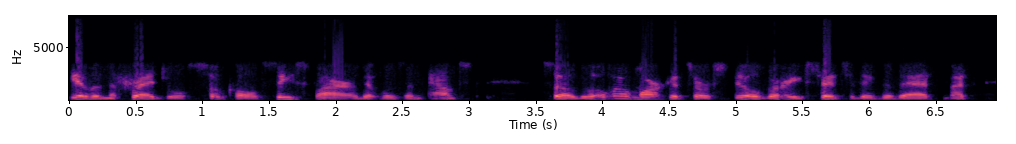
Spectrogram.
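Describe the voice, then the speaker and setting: Speaking with a Southern US accent, a man uses a medium pitch, ordinary pitch variation and a moderate pace. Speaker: financial strategist. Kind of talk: radio interview.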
